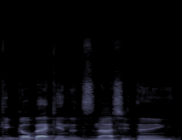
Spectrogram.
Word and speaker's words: Tinashe: Anybody that sings that many things, you don't say his name the right way. He's Tinashe. – Tinashe. – You got to make it a little softer.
